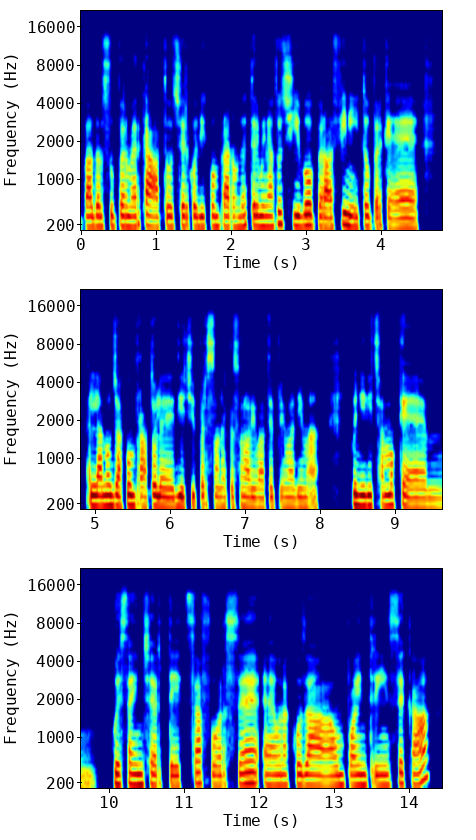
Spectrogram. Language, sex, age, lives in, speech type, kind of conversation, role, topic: Italian, female, 35-39, United States, conversation, advice, advisor, Come posso accettare di non avere il controllo sugli esiti?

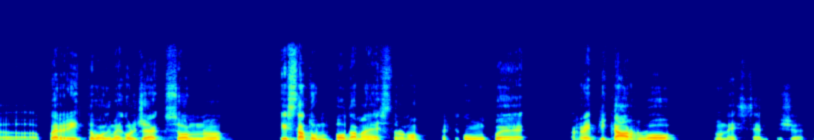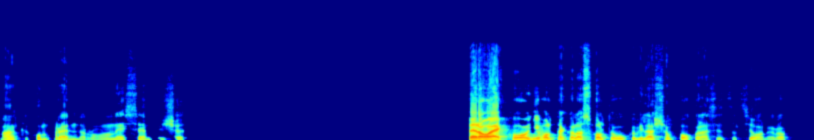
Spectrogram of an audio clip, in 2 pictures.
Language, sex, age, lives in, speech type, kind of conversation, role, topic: Italian, male, 25-29, Italy, conversation, podcast, guest, Qual è il tuo primo ricordo legato alla musica?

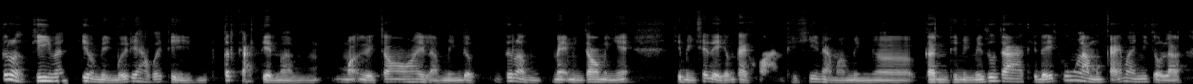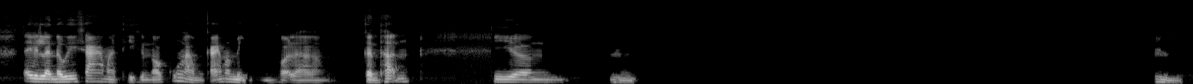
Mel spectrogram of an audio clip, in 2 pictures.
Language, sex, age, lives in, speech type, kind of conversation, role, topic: Vietnamese, male, 25-29, Vietnam, conversation, podcast, guest, Bạn có lời khuyên nào dành cho người lần đầu đi xa không?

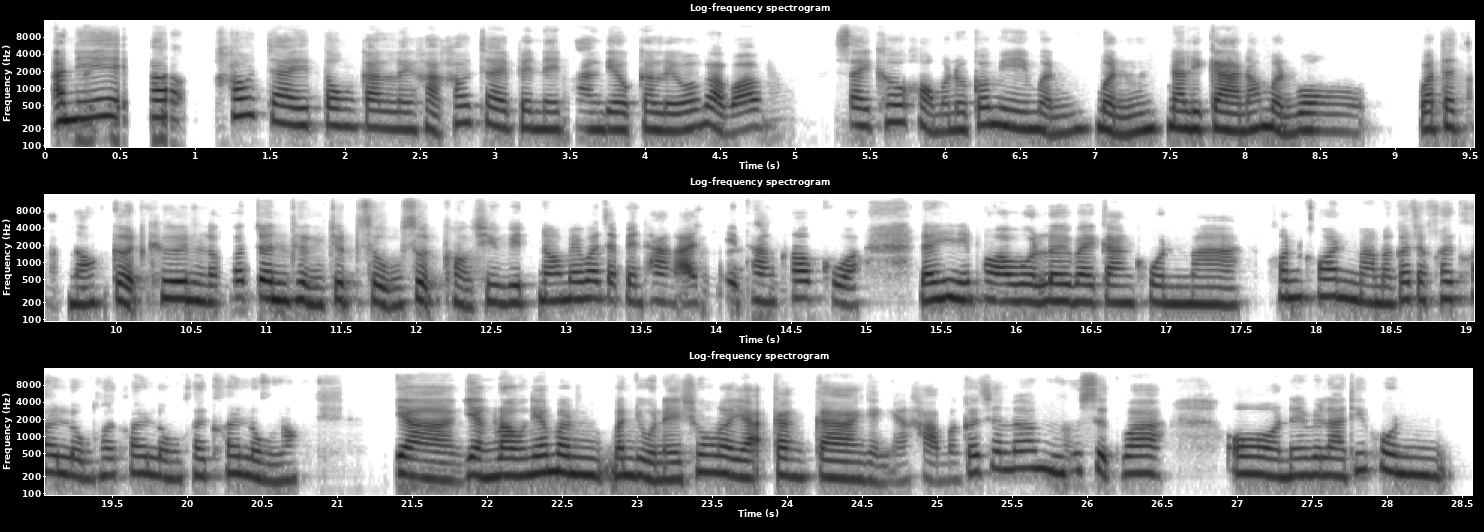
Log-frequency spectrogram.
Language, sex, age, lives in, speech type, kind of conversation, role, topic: Thai, female, 45-49, Thailand, conversation, unstructured, none, คุณคิดว่าสิ่งสำคัญที่สุดในการเติบโตคืออะไร?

